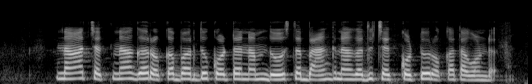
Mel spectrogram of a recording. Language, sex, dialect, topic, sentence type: Kannada, female, Northeastern, banking, statement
